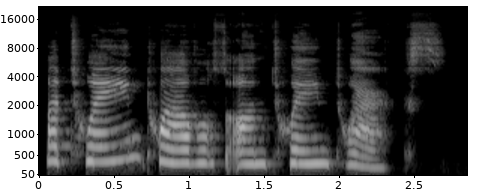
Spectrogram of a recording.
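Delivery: slow lisp, every r a w; miserable lisping rodent. Acted. Wadney answering the teasers, slow sad w-for-r lisp. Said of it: "Wadney replied miserably".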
